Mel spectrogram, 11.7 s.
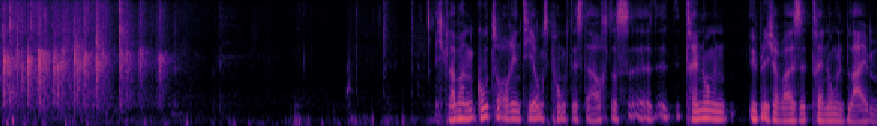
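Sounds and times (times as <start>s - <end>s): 
audience applause: 0.0s - 2.4s
speech: 6.0s - 11.6s.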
